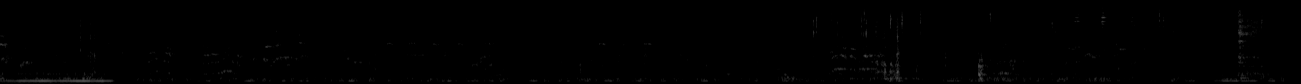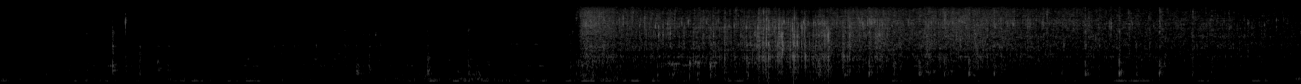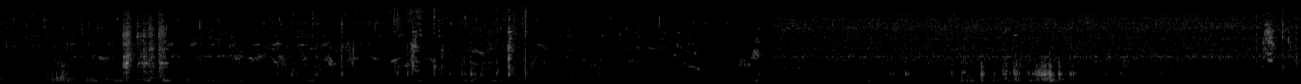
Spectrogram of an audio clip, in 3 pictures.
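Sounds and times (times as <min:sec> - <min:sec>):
sizzling in a pan: 0:18.7 - 0:39.0.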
